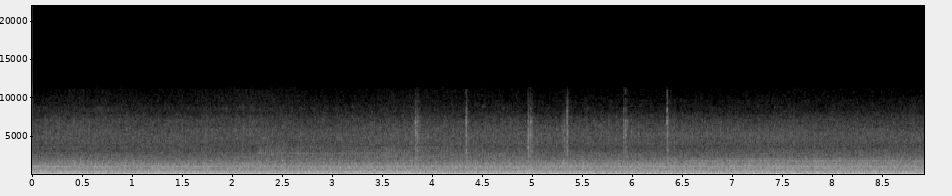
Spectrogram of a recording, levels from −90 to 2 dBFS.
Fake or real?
real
